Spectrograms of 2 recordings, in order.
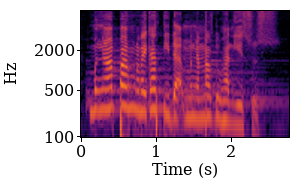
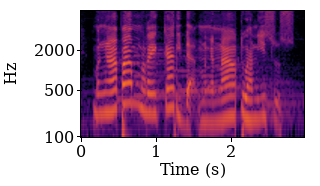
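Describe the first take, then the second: No difference in how they are said.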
